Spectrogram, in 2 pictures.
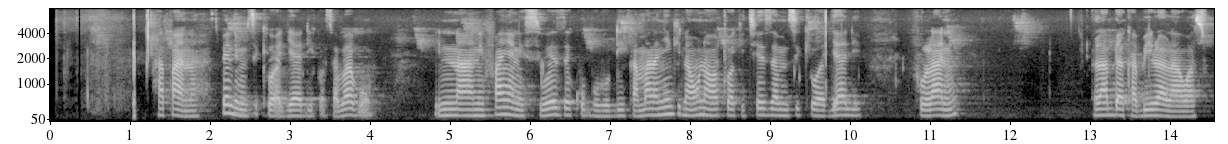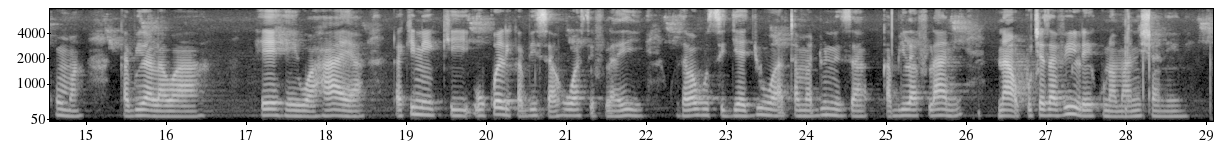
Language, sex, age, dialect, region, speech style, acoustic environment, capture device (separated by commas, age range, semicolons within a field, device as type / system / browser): Swahili, female, 25-34, Tanzania - Dar es Salaam, Tanzania, relaxed, nature; silence, mobile / Linux / Chrome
